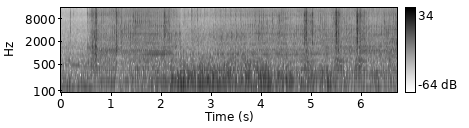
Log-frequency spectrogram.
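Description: Small gasoline engine of a General one-man earth auger running steadily while the auger bores a post hole, with a few sharp clicks scattered through.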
